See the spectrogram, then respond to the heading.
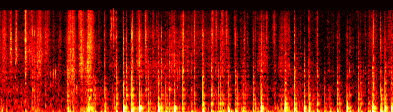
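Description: A large round checkered wooden serving platter is tilted and turned in the hands while fingertips tap and scratch its face and rim. Many soft, dull, low taps come in quick irregular bursts, mixed with light scratching, each tap dying away almost at once.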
